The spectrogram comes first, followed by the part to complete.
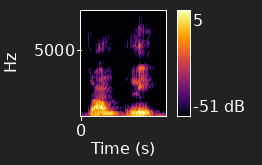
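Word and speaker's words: promptly: फौरन तुरंत बिला तवक प्रमप प्रमप ली टी साइलेंट रहेगा प्रमप ली फौरन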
